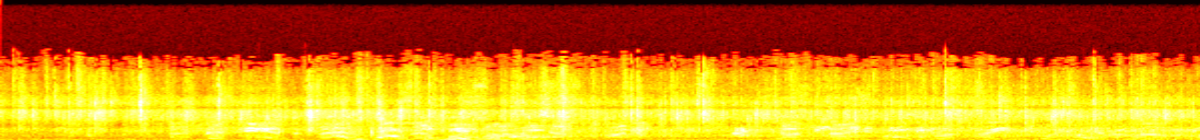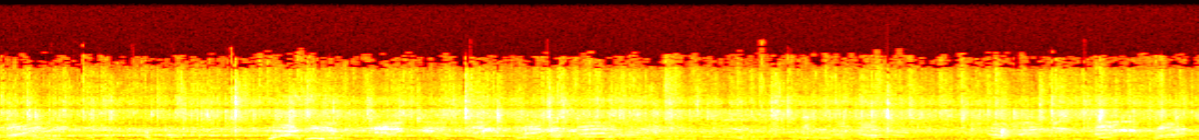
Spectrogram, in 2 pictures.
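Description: A large fire roars and crackles steadily.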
